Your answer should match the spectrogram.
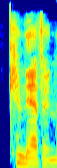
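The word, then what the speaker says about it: Cynefin: in Welsh it's pronounced KVan, like the name Kevin with an N after the K.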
